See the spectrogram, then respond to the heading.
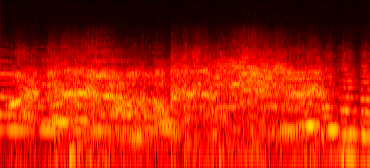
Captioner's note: growling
